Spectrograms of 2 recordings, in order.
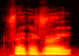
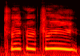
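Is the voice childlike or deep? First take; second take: deep; childlike. First: It is said in a deep manly voice. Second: It is said in a high childlike voice.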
